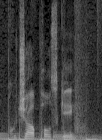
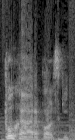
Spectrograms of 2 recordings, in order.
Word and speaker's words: Puchar Polski: Oh, well, thank you for coming along, because we brought you on here because it's a Puchar Polski game. Laughing at my pronunciation there, it's just completely fair enough.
